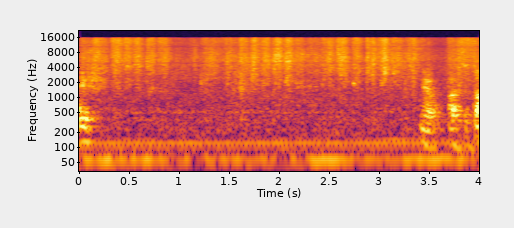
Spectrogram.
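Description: Hands rub together briskly.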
